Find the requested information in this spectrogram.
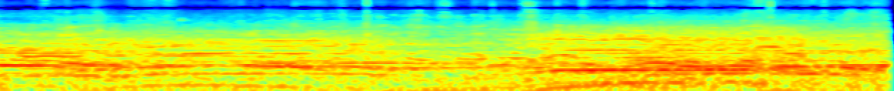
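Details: Giant Pegon cattle close to one ton in weight give long, low moos, the bellow swelling toward the end, while people talk nearby in a crowded, noisy setting.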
